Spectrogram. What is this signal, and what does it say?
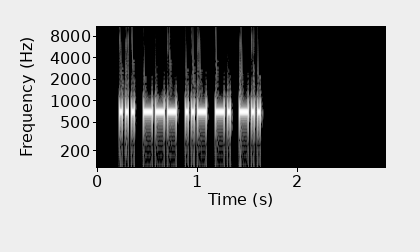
Morse code, heard as a keyed tone, about 50 wpm, 700 Hz. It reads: SOUND
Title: Speed-Racing Top 500 Words 40wpm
